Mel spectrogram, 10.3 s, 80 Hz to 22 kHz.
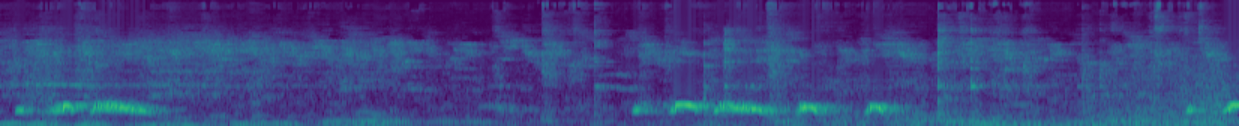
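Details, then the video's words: Bangkok-type zebra dove (perkutut) giving "kuk 2x" cooing: a trilled coo early on, then after a quiet stretch a run of four or five short rolling coos, one more at the end, amid rustling, thumps and low background noise. "BURUNG PERKUTUT BANGKOK KUK 2X"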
